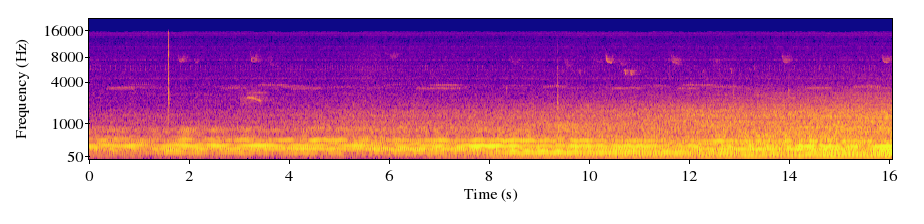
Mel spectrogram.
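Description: A distant engine droning steadily, growing louder through the second half, with faint high chirps scattered over it and a single small click about one and a half seconds in.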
